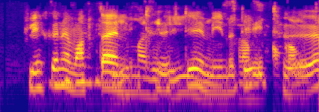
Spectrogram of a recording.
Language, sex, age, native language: Icelandic, male, 14, Icelandic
